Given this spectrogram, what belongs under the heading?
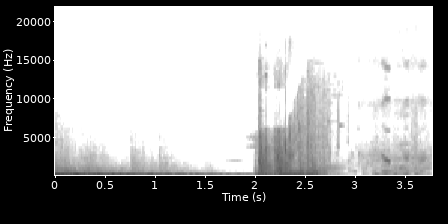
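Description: Gunfire in the RoboCop: City Done Gone Rogue video game: a heavy booming burst fades out, then a second loud, sharp report cracks out about halfway through and quickly dies away.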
